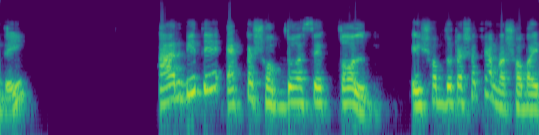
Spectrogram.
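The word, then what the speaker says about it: قلب: এই কলবটা আমাদের অনেক পরিচিত শব্দ। এখন আরবিতে কলব এই শব্দটা লিখতে গেলে কফ লাম বা, এই শব্দটা উচ্চারণ হয় ক দিয়ে, কলব।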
